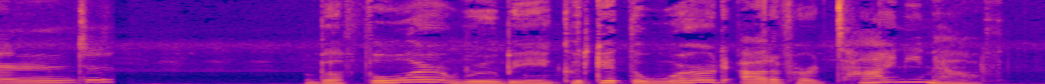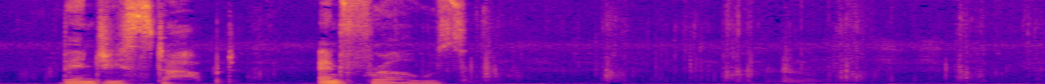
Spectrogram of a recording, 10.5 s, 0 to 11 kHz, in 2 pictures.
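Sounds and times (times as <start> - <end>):
speech: 0.0 - 0.6, 1.5 - 7.8
crunchy footsteps at a walking pace: 4.4 - 10.4.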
